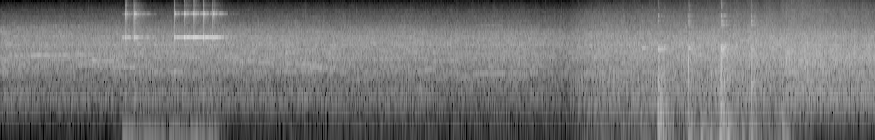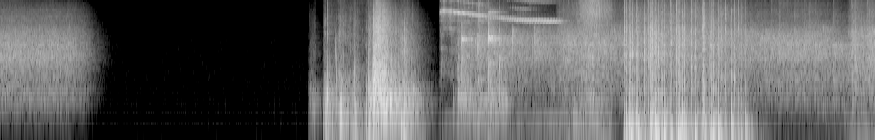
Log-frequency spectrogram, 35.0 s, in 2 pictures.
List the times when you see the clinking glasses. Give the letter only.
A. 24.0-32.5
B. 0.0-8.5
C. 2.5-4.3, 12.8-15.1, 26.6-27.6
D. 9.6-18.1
C.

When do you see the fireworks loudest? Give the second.
25 s.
